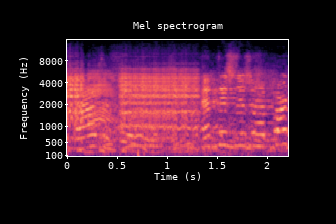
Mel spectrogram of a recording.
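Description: People's voices talking, several overlapping, with no clear words.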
